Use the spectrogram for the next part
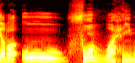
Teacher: pronouncing two consecutive letters, which is the N sound in the Tanween, and the Ra, those are the two consecutive letters, as one single mushaddad letter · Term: Idgham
